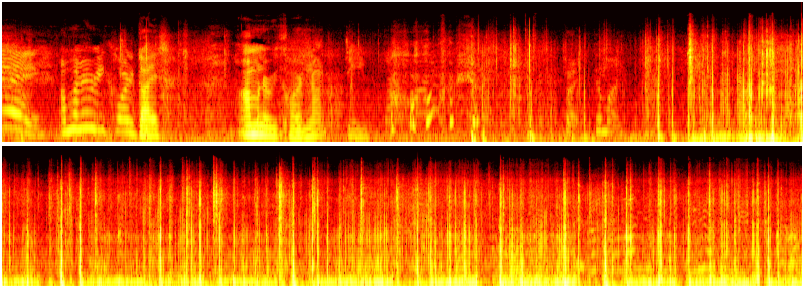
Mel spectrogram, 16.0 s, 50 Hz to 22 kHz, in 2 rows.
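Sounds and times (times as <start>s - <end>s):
camera handling rumble and knocks: 4.6s - 16.0s
footsteps on pavement: 4.6s - 16.0s.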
